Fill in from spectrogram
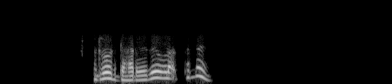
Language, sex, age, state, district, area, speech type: Santali, female, 18-30, Jharkhand, Seraikela Kharsawan, rural, conversation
